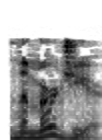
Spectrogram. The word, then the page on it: lammergeyer: British English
